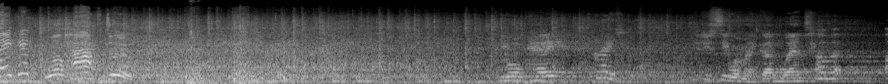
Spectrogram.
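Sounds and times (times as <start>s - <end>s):
speech: 0.5s - 1.5s, 5.0s - 6.4s, 7.0s - 8.6s
fast-moving train clattering on tracks: 1.8s - 3.8s.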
